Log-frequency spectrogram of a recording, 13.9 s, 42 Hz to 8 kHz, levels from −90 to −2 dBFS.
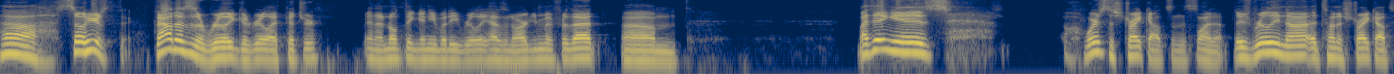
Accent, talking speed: American, 175 wpm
